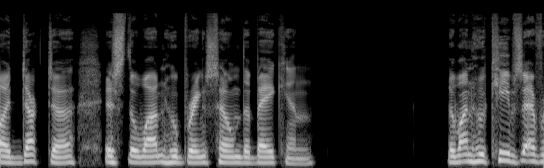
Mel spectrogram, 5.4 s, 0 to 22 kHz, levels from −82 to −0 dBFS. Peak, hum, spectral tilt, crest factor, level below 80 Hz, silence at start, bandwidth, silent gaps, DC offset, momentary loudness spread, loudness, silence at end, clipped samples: -4 dBFS; none; -5.5 dB/octave; 16 dB; -68 dBFS; 0 s; 16 kHz; 3.40-4.08 s, 4.15-4.46 s; under 0.1%; 8 LU; -19 LUFS; 0 s; under 0.1%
